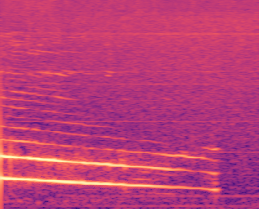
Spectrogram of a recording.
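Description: wolf howling

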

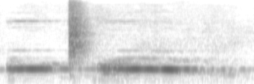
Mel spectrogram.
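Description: mourning dove call

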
